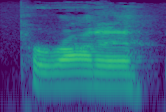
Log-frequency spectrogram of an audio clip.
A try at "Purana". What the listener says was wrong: Isn't it just piranha? You're saying piranha like a fish.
